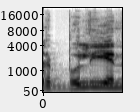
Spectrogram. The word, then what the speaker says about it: bool: as we studied in primitive data type 'bool' pronounced Boolean and void is also there Let us see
